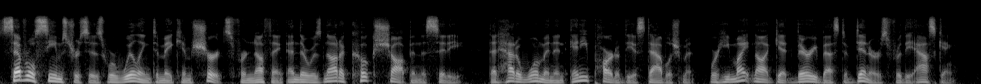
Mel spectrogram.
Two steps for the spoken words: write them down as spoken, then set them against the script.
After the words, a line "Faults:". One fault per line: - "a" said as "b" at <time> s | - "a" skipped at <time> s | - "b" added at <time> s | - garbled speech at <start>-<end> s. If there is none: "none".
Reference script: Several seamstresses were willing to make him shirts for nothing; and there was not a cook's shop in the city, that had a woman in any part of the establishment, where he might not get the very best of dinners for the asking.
Several seamstresses were willing to make him shirts for nothing; and there was not a cook's shop in the city, that had a woman in any part of the establishment, where he might not get very best of dinners for the asking.
Faults:
- "the" skipped at 7.9 s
